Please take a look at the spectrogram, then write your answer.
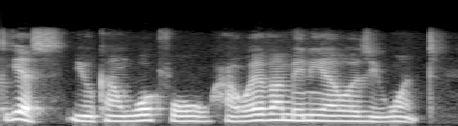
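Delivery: usual speaking voice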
